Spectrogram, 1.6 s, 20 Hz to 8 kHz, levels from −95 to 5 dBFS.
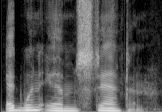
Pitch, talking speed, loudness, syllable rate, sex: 150 Hz, 110 wpm, -14 LUFS, 3.6 syllables/s, male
